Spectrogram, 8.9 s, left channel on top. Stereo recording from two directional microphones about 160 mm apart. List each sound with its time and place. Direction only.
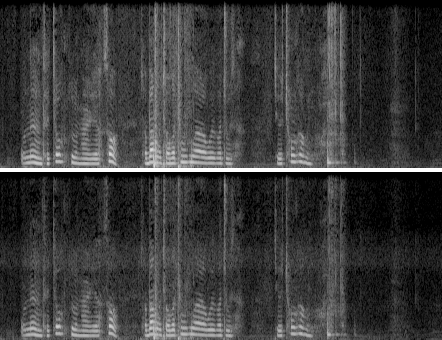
0.3 s speech: 10° left (ahead or behind)
2.8 s a child's voice: centre (ahead or behind)
6.8 s a sound: 65° left (ahead or behind)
